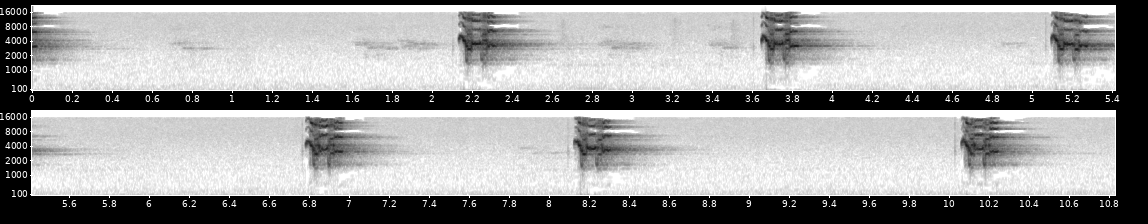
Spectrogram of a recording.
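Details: After a quiet start, a budgerigar repeats six buzzy, scratchy chirps every one to one and a half seconds, the calling type of young birds that other budgerigars answer.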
